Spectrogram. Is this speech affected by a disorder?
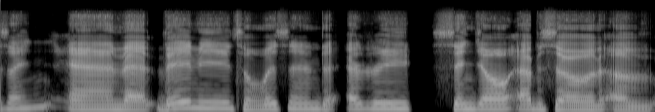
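Yes: congenital muscular dystrophy; tracheostomy.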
